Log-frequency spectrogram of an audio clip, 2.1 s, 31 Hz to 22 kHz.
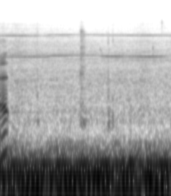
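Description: Distant 80mm electric ducted fan of a radio-control jet giving a thin, steady high whine, over a heavy low rumble.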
